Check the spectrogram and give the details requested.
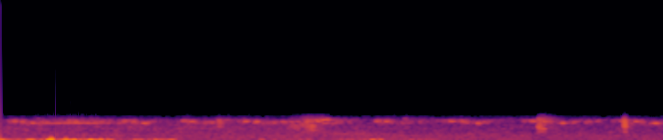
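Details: A wild turkey gives a low, rolling, fluttery sound for nearly two seconds, which the recordist suspects is a loud purr, then quieter rumbles, over a steady high insect trill.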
